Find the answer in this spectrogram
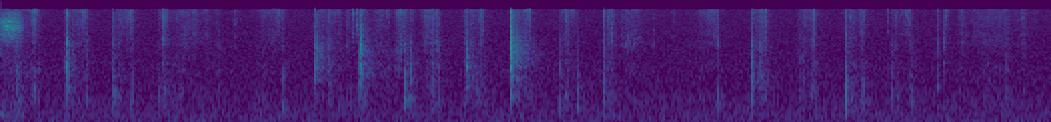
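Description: Tarot cards being shuffled by hand: soft, irregular flicks and slaps of the cards against each other.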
